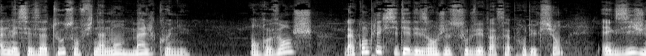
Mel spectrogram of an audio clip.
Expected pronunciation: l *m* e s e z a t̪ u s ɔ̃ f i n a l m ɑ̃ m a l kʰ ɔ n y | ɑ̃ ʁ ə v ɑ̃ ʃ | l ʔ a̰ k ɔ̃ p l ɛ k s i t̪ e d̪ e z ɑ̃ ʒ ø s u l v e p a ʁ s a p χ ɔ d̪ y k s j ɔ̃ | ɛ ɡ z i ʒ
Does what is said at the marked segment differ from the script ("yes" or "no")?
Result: no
